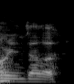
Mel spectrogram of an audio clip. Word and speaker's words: Florian Zeller: Florence, what's his name? Zeller. – Florian. Florian Zeller. – Florian Zeller.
